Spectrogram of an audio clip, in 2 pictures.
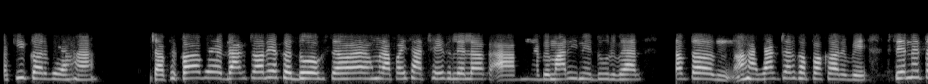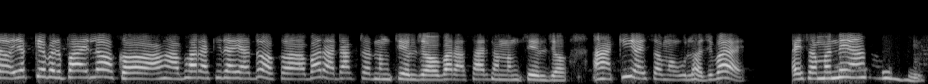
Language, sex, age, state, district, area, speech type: Maithili, female, 30-45, Bihar, Darbhanga, urban, conversation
